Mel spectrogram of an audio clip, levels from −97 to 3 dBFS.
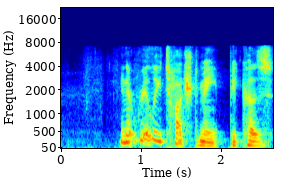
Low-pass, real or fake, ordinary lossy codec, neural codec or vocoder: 7.2 kHz; fake; MP3, 64 kbps; vocoder, 22.05 kHz, 80 mel bands, WaveNeXt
